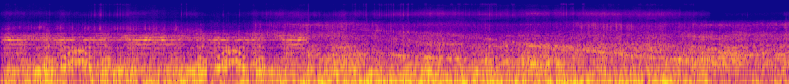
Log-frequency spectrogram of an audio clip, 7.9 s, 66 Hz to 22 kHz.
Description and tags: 2-bar ambient loop; sustained bright pad; made with Native Instruments Reaktor and Adobe Audition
